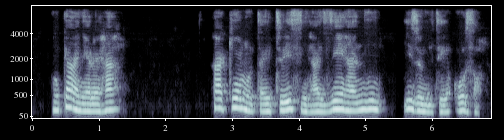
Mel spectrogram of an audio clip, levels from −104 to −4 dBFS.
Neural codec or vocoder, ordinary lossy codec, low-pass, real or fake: codec, 16 kHz, 4.8 kbps, FACodec; none; 7.2 kHz; fake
